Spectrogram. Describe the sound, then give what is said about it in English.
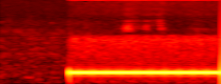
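After a brief silence, the ringing tone of an outgoing phone call that goes unanswered starts: a steady, single-pitched electronic hum that holds unbroken and fairly loud until the end, with no voices. “All right, I don't think he's going to answer the phone.”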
